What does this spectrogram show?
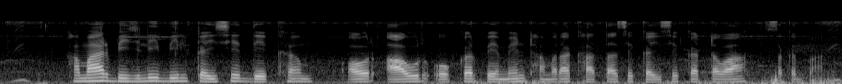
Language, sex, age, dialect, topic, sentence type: Bhojpuri, male, 18-24, Southern / Standard, banking, question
